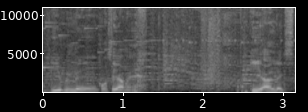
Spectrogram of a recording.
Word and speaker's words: Gible: Un Gible, o Gible, como se llame. Aquí Alex, pronunciaciones locas.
